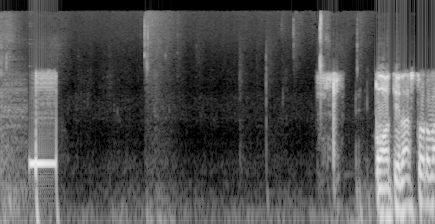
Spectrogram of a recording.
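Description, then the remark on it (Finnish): A short electronic phone tone sounds during an outgoing call, then quiet line hiss, then another brief tone just before a voice answers and begins talking. “Hei, sellaista lähdin soittelee ja kyselee, tuli mieleen.”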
